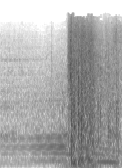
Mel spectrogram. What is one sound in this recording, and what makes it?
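A car crashes into a caravan with a loud crunch.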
